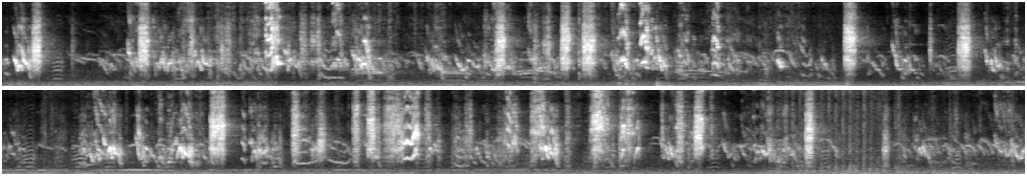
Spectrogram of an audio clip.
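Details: Budgerigars of a breeding pair chattering continuously: long, dense stretches of high, scratchy chirps and warbled squeaks, loud and soft passages alternating, with a faint steady hum midway.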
